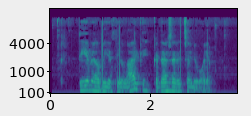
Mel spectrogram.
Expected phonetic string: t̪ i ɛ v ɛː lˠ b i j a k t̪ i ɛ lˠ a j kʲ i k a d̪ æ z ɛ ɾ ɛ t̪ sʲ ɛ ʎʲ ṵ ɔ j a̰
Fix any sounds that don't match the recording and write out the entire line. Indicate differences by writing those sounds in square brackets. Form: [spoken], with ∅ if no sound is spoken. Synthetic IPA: t̪ i ɛ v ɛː lˠ b i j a [∅] t̪ i ɛ lˠ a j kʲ i k a d̪ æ z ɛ ɾ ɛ t̪ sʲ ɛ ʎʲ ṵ ɔ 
